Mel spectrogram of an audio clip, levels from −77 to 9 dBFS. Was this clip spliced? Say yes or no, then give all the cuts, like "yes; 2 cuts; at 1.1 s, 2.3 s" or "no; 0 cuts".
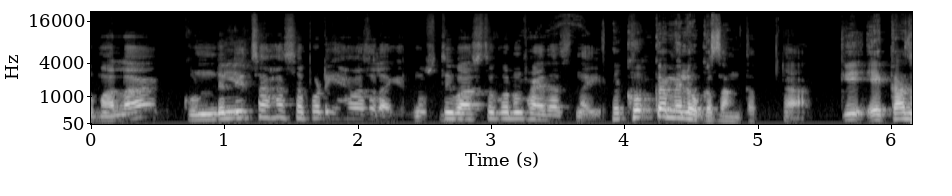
no; 0 cuts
